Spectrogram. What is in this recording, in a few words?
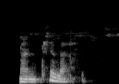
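"mantilla", British English; pronunciations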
